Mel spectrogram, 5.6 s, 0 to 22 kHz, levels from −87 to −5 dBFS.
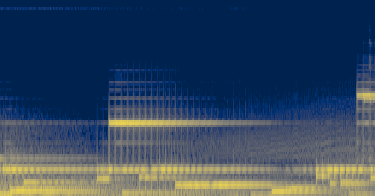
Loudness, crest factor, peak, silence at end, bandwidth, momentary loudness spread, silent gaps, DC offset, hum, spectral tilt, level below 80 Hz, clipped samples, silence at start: -18 LUFS; 12 dB; -6 dBFS; 0 s; 4.1 kHz; 10 LU; none; under 0.1%; none; -9 dB/octave; -32 dBFS; under 0.1%; 0 s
